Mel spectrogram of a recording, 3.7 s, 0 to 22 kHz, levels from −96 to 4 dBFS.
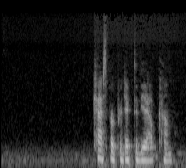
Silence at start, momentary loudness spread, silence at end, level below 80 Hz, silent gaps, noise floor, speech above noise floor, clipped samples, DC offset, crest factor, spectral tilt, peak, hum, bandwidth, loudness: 1.85 s; 8 LU; 0.25 s; -56 dBFS; none; -63 dBFS; 34 dB; under 0.1%; under 0.1%; 22 dB; -6 dB/octave; -10 dBFS; none; 16 kHz; -30 LUFS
